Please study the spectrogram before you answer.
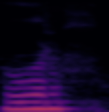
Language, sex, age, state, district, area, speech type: Punjabi, female, 60+, Punjab, Muktsar, urban, spontaneous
